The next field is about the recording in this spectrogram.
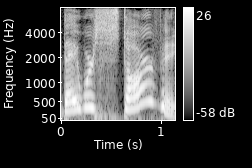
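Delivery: high, slow, drawn-out exasperated tone of disbelief.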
